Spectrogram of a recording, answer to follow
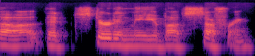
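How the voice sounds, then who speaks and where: This man has a fairly high pitch and a somewhat breathy voice. He talks at a moderate pace against a quiet background. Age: 70s. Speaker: professor. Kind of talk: panel discussion. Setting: video call. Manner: halting.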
